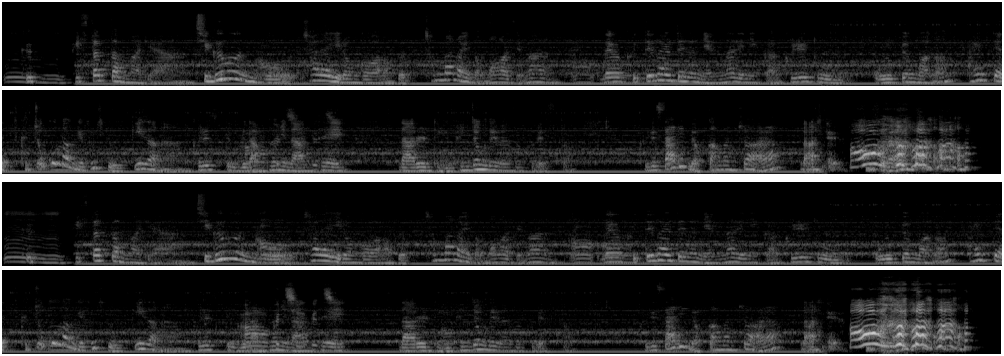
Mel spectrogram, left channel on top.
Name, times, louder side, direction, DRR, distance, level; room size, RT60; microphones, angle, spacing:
voice 1, 0.0-0.7 2.6-3.0 5.7-6.3 10.5-10.9 12.4-13.5 14.4-14.6 16.7-16.8 18.5-19.7, right 6 dB, 65° right, 0.4 m, -30 dB
voice 2, 0.7-8.4 8.7-16.0 16.4-18.4 18.8-19.3, left 1 dB, 45° left, 1.0 m, -39 dB
sound 1, 0.7-18.2, left 1 dB, 10° left, 0.6 m, -47 dB
5.7 x 2.0 x 4.0 m
head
